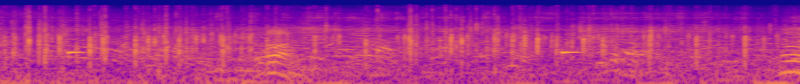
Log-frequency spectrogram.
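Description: Scattered hand clapping from a crowd of spectators, mixed with crowd voices.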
